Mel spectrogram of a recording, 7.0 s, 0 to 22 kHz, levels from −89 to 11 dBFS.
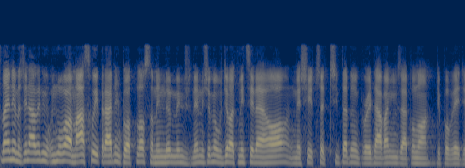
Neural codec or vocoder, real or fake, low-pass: codec, 16 kHz, 0.5 kbps, FunCodec, trained on LibriTTS, 25 frames a second; fake; 7.2 kHz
